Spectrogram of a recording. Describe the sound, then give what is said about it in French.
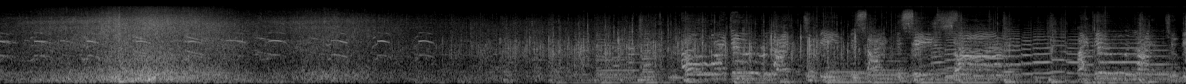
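Waves surge and wash along the Brighton seafront, a dense, steady roar of surf with wind noise. A layer of tonal sound joins over the water in the latter half. “Direction maintenant l'attraction principale de Brighton, son bord de mer.”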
